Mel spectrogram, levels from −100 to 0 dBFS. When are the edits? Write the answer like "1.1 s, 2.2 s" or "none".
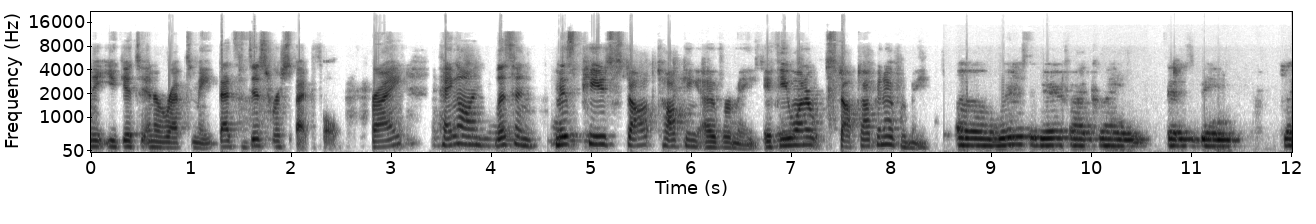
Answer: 4.5 s, 8.4 s

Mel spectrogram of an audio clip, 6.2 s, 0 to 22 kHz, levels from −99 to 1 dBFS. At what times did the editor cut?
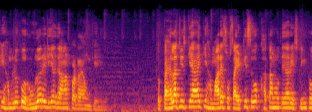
none

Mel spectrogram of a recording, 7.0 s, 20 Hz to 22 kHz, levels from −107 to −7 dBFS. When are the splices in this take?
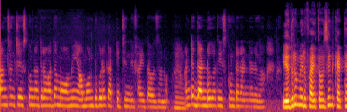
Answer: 5.4 s

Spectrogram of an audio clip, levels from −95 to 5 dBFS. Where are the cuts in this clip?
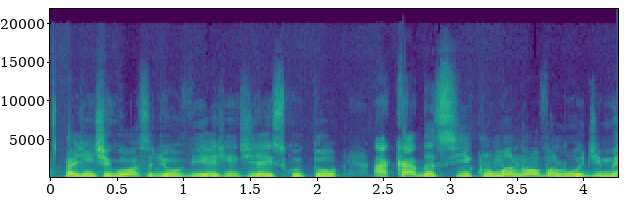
2.3 s

